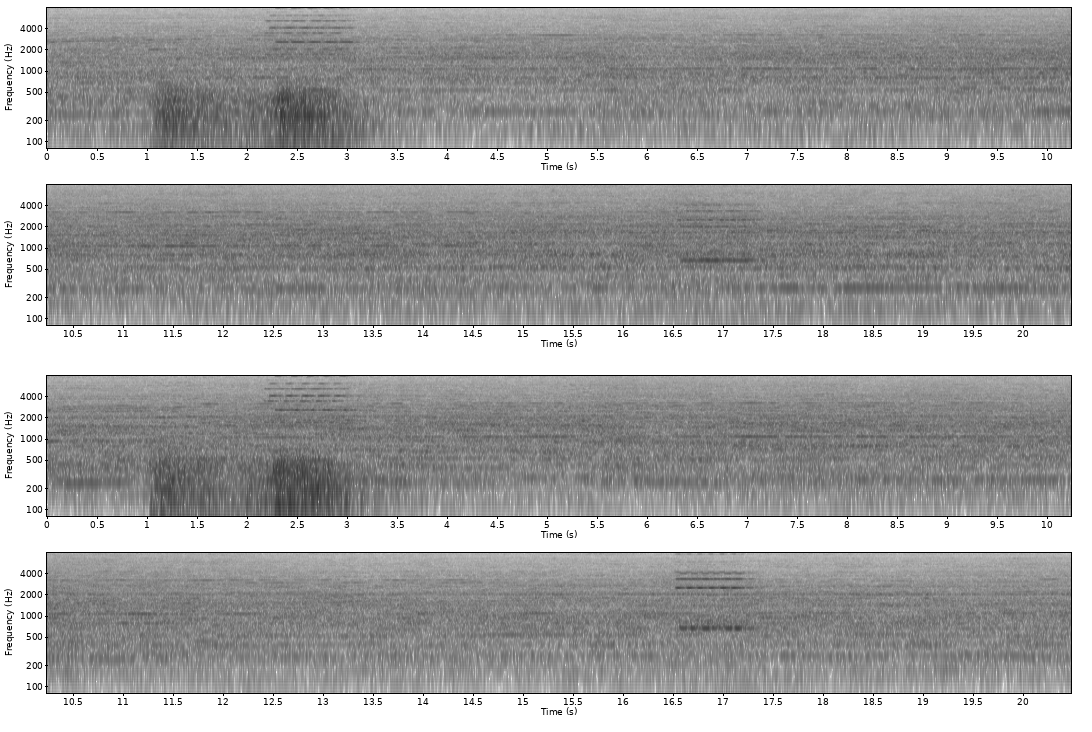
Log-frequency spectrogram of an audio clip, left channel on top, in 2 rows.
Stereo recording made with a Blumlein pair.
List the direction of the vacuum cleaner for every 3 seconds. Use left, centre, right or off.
right, right, right, centre, left, left, left.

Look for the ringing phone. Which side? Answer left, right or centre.
right.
